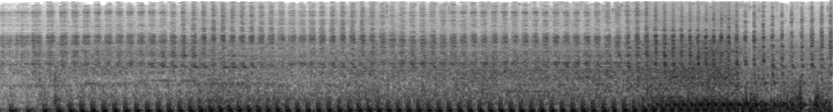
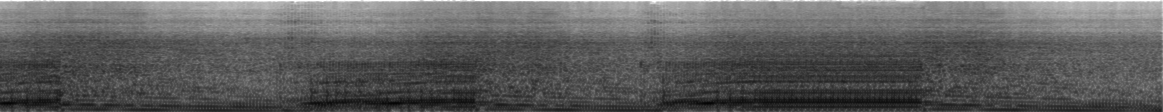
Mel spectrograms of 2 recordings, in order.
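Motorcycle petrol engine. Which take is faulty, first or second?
first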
